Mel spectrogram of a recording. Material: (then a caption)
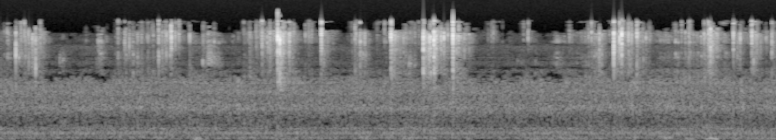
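Soap. A hand-sized, solid, dry white soap bar, held by long white nails, is carved and scraped at its edges into crumbs with a metal craft knife. Bright, crisp scraping and crumbling runs throughout, over a steady, quiet hiss. Sharp clicks and crackles stand out where the blade bites.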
